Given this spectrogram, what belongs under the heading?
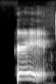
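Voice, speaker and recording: A woman playing a tabletop game, chatting casually with a wry manner. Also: on the high side.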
